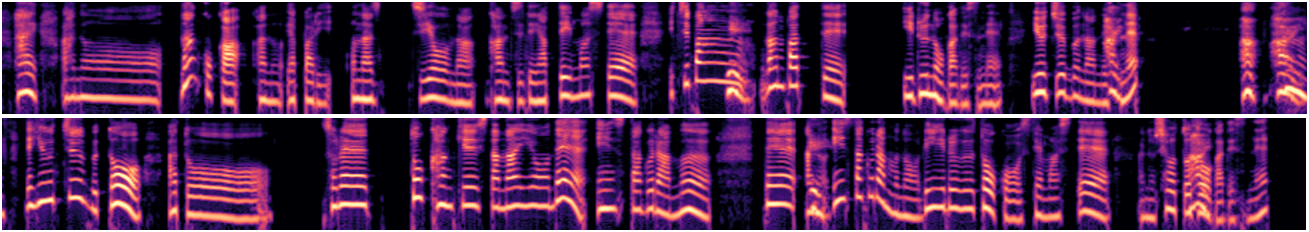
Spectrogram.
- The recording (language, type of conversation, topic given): Japanese, advice, 期待した売上が出ず、自分の能力に自信が持てません。どうすればいいですか？
- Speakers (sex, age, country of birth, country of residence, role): female, 45-49, Japan, Japan, advisor; female, 50-54, Japan, Japan, user
- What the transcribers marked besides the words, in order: other background noise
